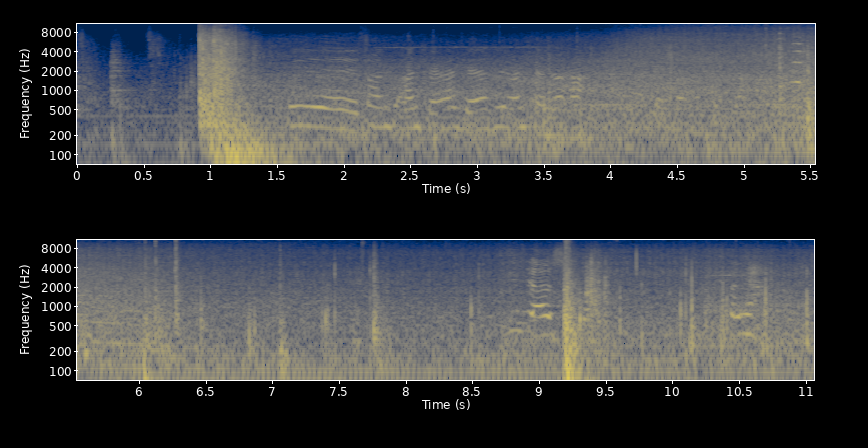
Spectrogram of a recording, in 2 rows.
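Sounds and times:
street traffic noise: 0.0s - 11.0s
dull thump: 9.2s - 9.6s.

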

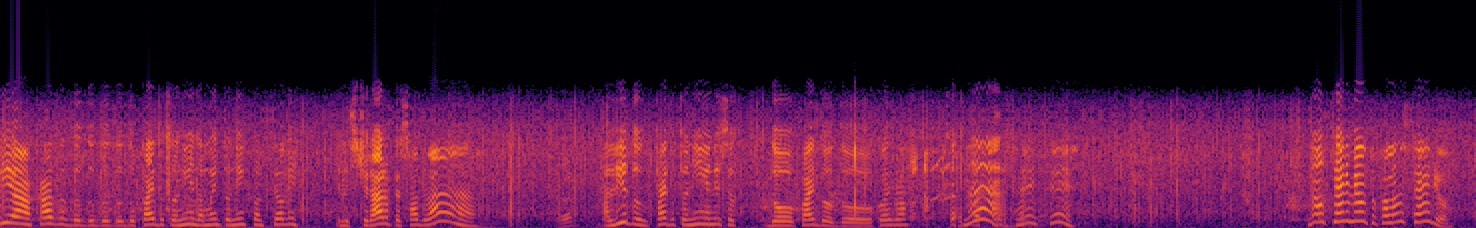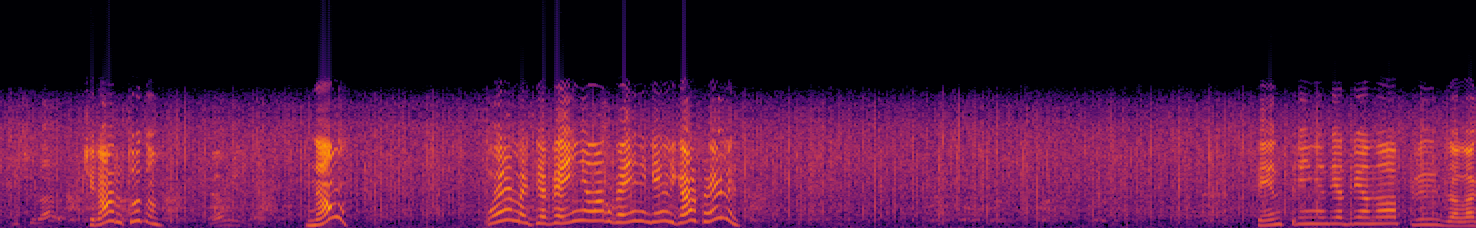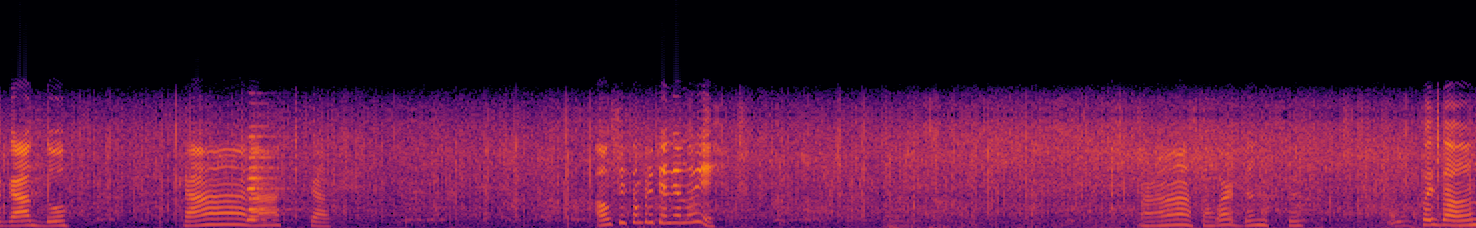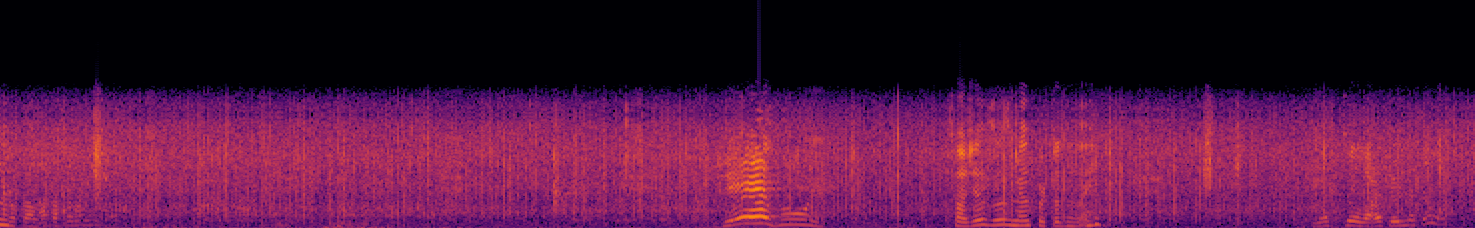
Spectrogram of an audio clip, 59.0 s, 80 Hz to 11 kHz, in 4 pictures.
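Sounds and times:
steady rain falling: 0.0s - 59.0s
low rumble: 44.5s - 49.6s.

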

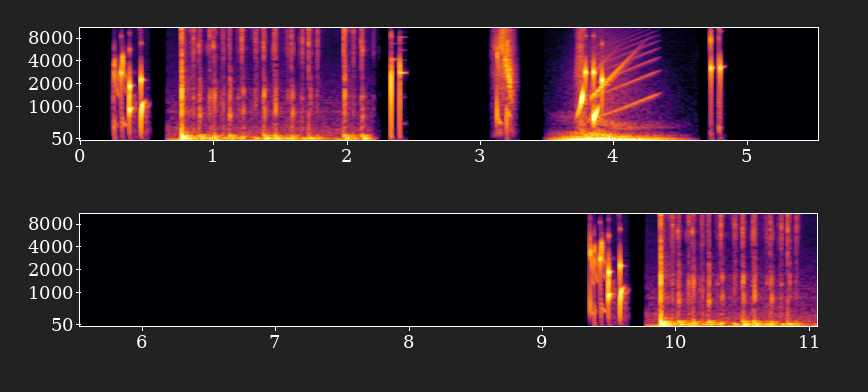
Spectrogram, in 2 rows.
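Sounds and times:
fast typing-like clicks: 0.8s - 2.2s, 9.8s - 11.0s.

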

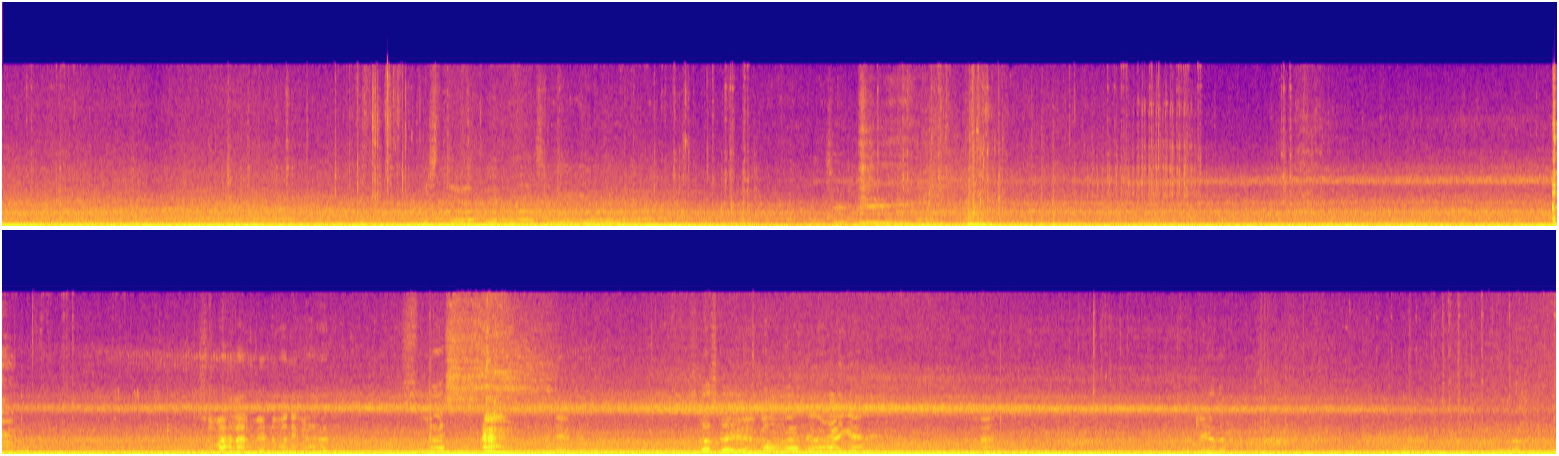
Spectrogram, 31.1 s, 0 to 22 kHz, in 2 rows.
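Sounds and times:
car engine and road noise: 0.0s - 31.0s.

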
